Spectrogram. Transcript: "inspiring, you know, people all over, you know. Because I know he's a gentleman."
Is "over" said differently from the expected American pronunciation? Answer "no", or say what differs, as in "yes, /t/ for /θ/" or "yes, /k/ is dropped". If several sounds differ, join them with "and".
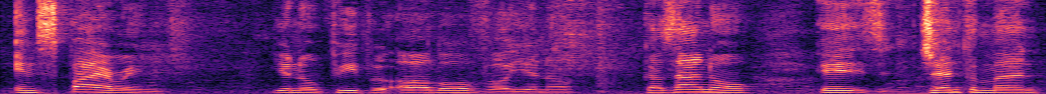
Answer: no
